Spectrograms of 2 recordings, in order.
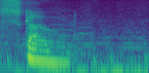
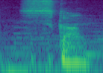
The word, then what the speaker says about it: scone: Too late, scone. Not scone, scone.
